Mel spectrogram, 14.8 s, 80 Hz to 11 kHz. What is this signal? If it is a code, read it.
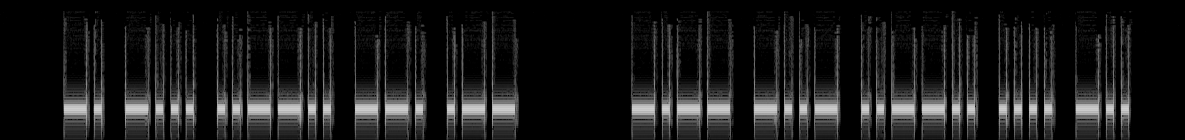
Morse code, heard as a keyed tone, about 13 wpm, 800 Hz. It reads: NB?GW YX?HD
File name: LEZIONI / 10 SIGNS / 10B INT 12wpm 2414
